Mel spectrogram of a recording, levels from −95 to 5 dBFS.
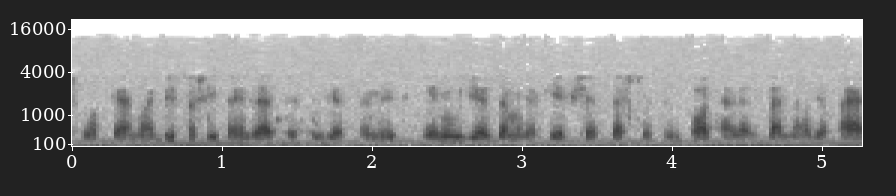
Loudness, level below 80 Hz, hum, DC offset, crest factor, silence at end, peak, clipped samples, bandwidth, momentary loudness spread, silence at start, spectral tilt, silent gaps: -27 LUFS; -40 dBFS; none; under 0.1%; 20 dB; 0 s; -6 dBFS; under 0.1%; 13.5 kHz; 6 LU; 0 s; -5.5 dB/octave; none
